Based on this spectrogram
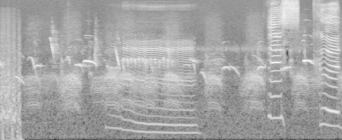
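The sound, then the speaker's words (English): A busy flurry of birds chirping and squawking, several calls overlapping, with sharp high tweets and a few longer, lower drawn-out cries mixed in; the birds are drawn in by music playing. “It seems like the music is actually attracting the birds.”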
